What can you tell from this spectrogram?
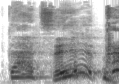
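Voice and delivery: high, disbelieving question; incredulous. Retold or imitated. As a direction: blurt it in mock disbelief, nearly laughing. Teller's incredulous reaction, then laughs.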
